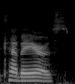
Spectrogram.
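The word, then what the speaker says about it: Caballeros: characters from the three caberos okay well I have seen three cab three caberos caberos There You Go caberos Spanish you don't pronounce the L's nope okay okay well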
